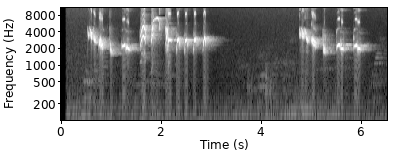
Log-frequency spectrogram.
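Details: Male orange-headed thrush answering spontaneously, a lure song for prompting other birds: a bright descending whistle, then a run of quick repeated chattering notes. The same phrase returns after a three-second pause.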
